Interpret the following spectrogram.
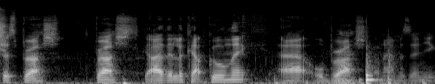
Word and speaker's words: Goolnik: It's Goolnik, but I've given you the way to pronounce it. It's Goolnik. A lot of people get it wrong.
